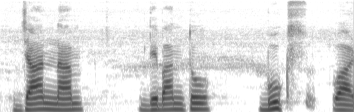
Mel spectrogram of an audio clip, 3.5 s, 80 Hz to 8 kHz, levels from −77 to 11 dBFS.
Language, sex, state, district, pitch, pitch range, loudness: Bengali, male, West Bengal, Alipurduar, 145 Hz, 145-155 Hz, -18 LUFS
